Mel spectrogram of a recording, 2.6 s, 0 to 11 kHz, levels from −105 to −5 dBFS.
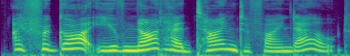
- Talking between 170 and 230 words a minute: Yes, fast, 205 wpm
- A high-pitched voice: Yes, high, 240 Hz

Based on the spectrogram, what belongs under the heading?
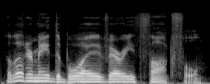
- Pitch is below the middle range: Yes, low, 125 Hz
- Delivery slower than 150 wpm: No, average, 200 wpm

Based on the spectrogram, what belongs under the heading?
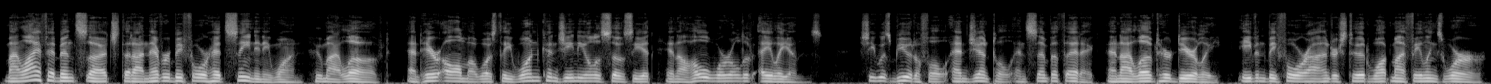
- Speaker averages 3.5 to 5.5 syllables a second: No, 5.8 syllables/s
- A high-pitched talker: No, low, 135 Hz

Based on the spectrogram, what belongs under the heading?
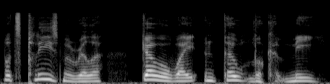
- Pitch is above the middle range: No, medium, 165 Hz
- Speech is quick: No, average, 180 wpm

